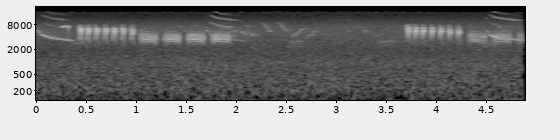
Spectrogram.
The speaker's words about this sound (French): Assoyez-vous un instant. Pourquoi ne pas profiter du calme de la forêt quelques minutes?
